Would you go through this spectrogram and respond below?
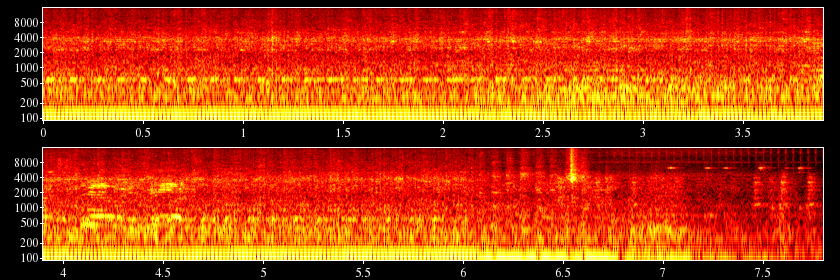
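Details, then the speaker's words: WWII-era petrol-engined military vehicle, started on choke after rancid fuel had been in its tank: deep, throaty, steady low rumble with an even firing beat that settles; running healthy. "Wow. Nice. That's got a nice throaty sound to it, has it? >> Yeah. Extra throaty."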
